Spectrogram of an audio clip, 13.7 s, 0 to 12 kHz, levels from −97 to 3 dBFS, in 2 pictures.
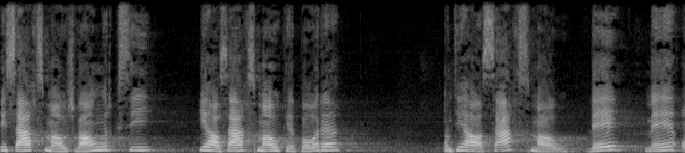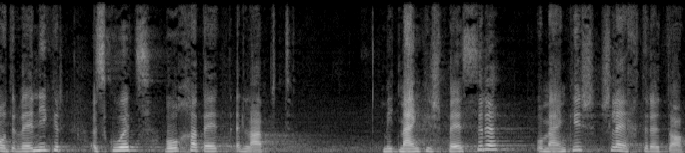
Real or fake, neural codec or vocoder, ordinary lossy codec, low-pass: fake; vocoder, 24 kHz, 100 mel bands, Vocos; none; none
